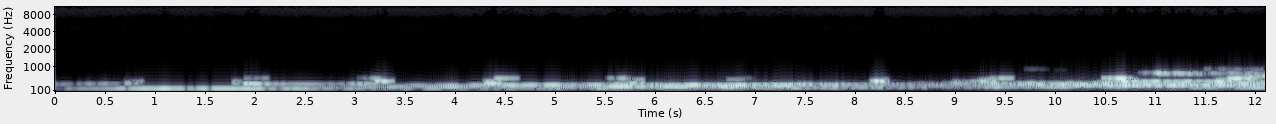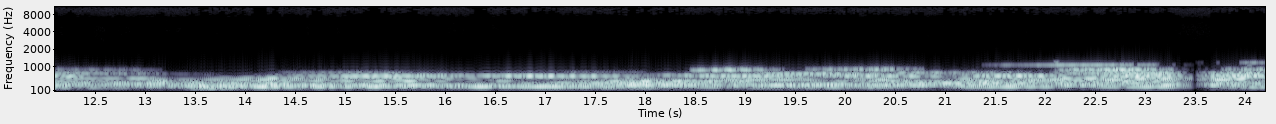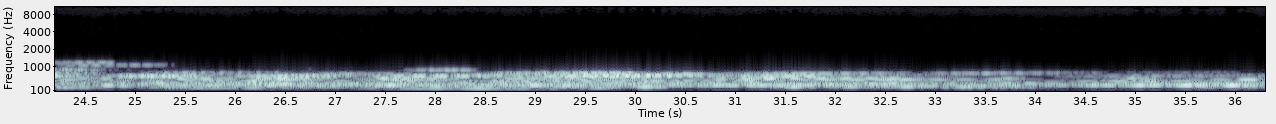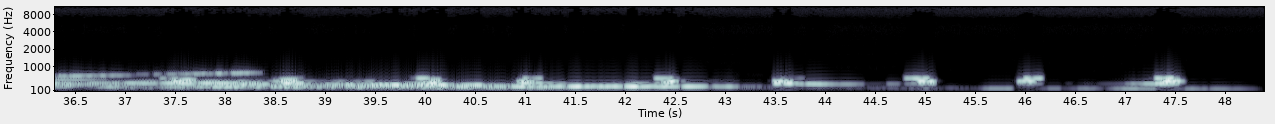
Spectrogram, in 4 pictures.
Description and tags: A simple graphic created in a graphics program. Sound generated and edited in coagula program. Post-processed in audacity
